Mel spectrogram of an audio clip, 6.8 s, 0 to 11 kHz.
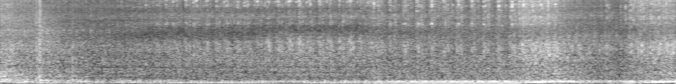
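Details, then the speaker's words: Rebuilt 1972 De Tomaso Pantera Ford 351 Cleveland V8, warmed up: rough idle with quick sharp ticking following engine speed, from the cheap header gaskets from the engine kit; exhaust header leak. "all right well we got the engine running got it warmed up real good and if you could hear it you could hear the headers leaking"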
